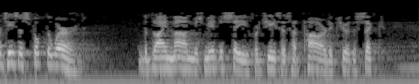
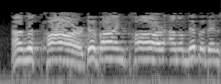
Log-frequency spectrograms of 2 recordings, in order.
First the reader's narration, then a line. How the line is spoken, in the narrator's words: he cried out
